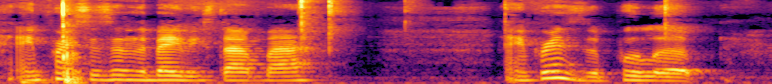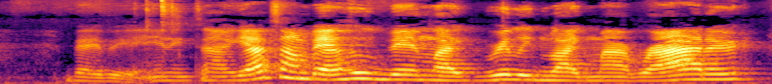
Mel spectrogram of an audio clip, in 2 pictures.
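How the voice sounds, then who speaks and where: An American woman vlogs casually, reading from her own journal and talking in a candid, expressive, slangy way. Her voice is fairly low-pitched and her pace is moderate.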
